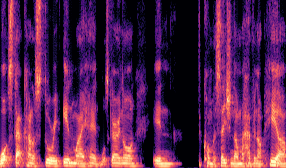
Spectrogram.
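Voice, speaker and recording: A man with a British accent, medium pitch, and monotone, flat intonation at a moderate pace. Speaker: entrepreneur. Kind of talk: interview. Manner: halting.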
